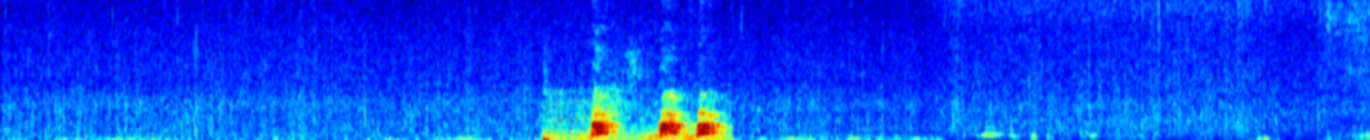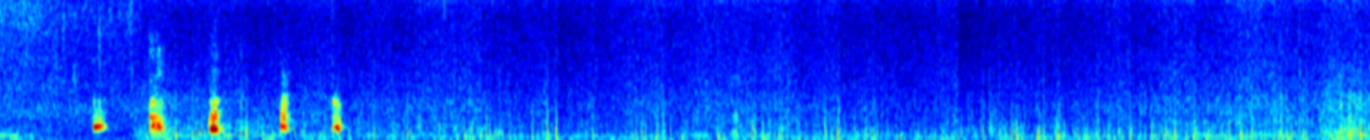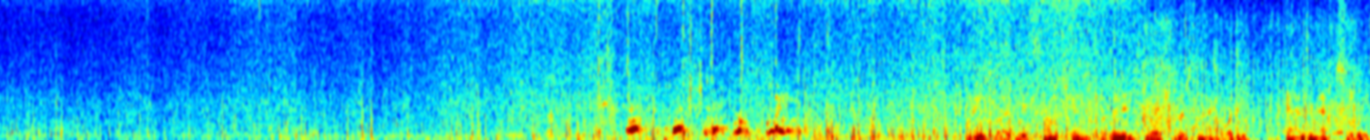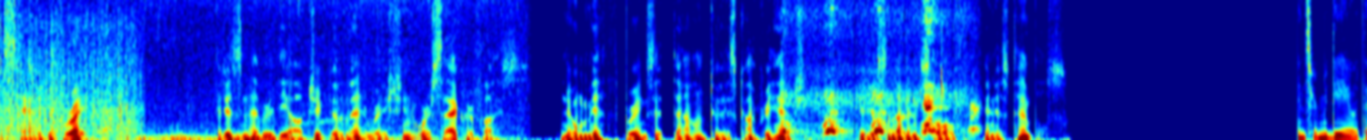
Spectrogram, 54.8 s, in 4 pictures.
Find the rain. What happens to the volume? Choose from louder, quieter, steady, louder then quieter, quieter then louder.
louder.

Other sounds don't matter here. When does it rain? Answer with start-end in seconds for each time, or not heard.
0.0-46.4.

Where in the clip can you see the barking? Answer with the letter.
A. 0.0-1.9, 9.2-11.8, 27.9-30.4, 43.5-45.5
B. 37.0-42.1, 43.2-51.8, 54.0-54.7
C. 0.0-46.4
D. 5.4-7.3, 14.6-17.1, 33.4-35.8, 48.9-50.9
D.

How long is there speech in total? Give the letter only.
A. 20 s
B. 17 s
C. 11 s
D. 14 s
D.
